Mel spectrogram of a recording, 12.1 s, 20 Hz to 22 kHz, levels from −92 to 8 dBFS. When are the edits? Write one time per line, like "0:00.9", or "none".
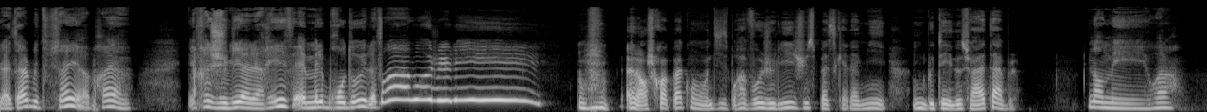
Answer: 0:03.8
